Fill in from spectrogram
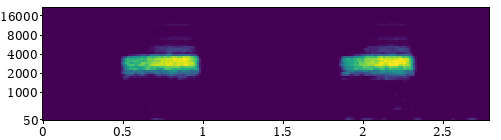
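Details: Owl tearing apart and swallowing a large rabbit, recorded by a live nest camera before dawn at 3:33 AM, April 9, 2012; two rasping hissing screeches about a second and a half apart, with faint low knocks.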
